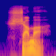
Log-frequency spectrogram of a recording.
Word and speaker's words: 什么: And finally, to wrap up this phrase, we have the question word 什么, pronounced 什么.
